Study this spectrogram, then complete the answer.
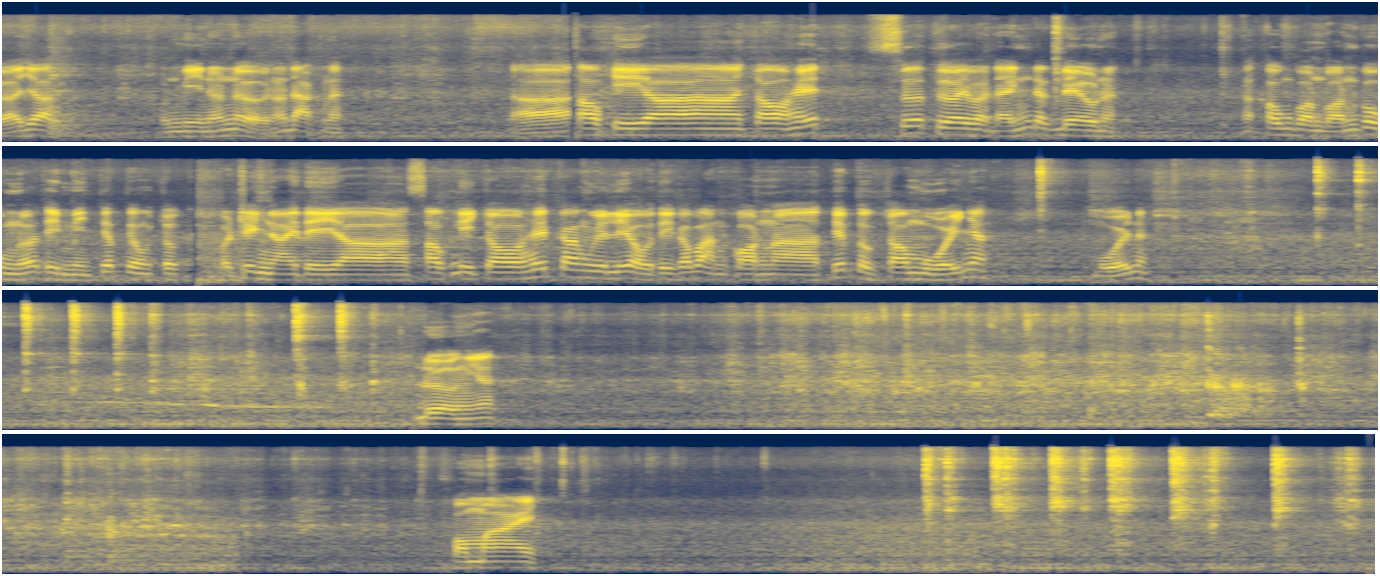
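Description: A whisk scrapes and swishes through thick batter in a metal pan.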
